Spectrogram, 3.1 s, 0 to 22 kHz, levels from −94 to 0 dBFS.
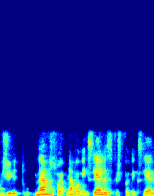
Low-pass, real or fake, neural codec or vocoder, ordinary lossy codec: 7.2 kHz; fake; codec, 16 kHz, 1 kbps, FreqCodec, larger model; AAC, 64 kbps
